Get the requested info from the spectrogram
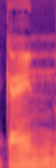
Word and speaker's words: Caen: Es, es investigadora postdoctoral en la Universidad de Caen,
